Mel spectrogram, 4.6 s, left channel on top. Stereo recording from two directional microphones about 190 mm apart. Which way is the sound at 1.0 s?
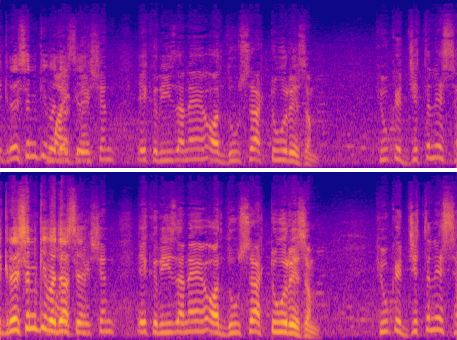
45° right (ahead or behind).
